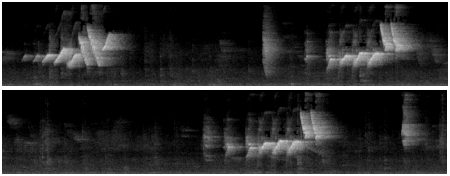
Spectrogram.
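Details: Double-collared seedeater teaching song, fast 'rápido de bico' style. Three rapid, high phrases, each climbing to a squeaky peak, come roughly every four to five seconds with brief single chips between them. Quiet surroundings.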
